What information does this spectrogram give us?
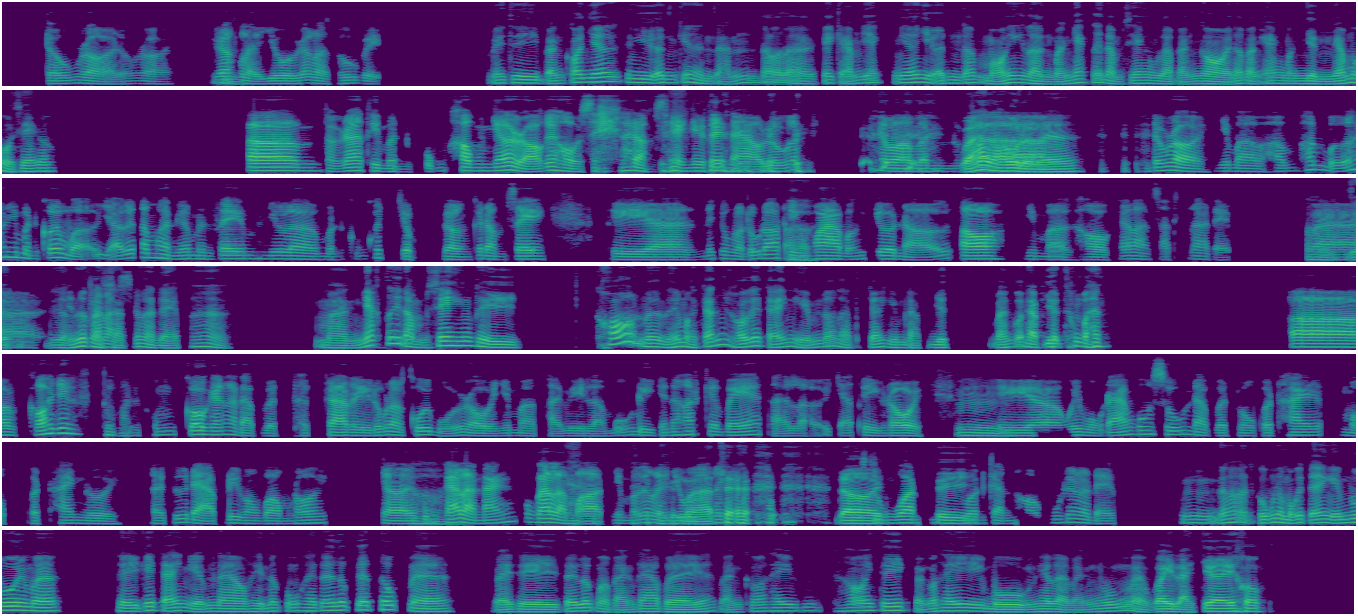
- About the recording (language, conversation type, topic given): Vietnamese, podcast, Bạn có kỷ niệm tuổi thơ nào khiến bạn nhớ mãi không?
- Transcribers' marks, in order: laughing while speaking: "sen ở Đầm Sen"; laugh; tapping; chuckle; other background noise; laughing while speaking: "vịt hông bạn?"; chuckle; laughing while speaking: "mệt ha"; laughing while speaking: "hông?"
